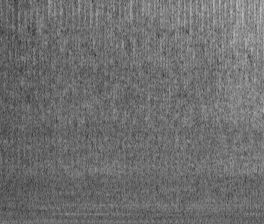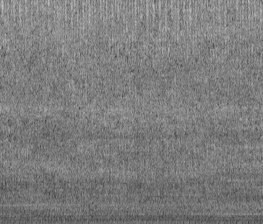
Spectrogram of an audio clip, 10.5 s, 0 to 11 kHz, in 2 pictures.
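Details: 1979 VW bus air-cooled flat-four rebuilt with twin Solex 44 carbs jetted by Kaddie Shack, big heads, Scat 35 cam, 2100 kit, J pipes, secondary fan oil cooler, about two years after conversion: steady smooth low chuff, no knocks or misses; normal idle.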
